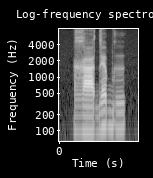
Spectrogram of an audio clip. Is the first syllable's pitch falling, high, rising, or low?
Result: low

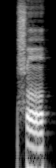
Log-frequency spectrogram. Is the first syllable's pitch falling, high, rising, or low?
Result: low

